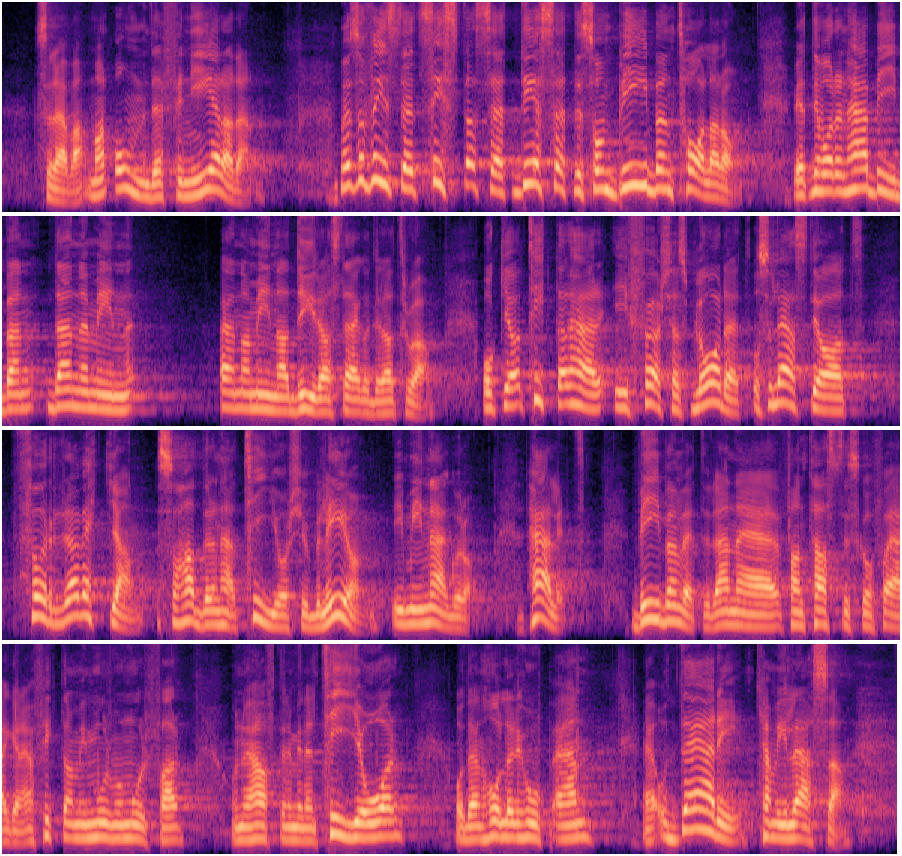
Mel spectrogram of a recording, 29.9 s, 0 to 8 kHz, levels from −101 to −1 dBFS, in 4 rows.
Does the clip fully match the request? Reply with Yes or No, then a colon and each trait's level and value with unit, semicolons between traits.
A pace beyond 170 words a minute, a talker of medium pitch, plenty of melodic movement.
Yes: average, 185 wpm; medium, 165 Hz; wide, 6.2 semitones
